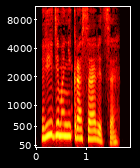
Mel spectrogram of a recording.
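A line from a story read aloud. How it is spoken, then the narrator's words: Sad sigh. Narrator (Russian): печально вздохнула я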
